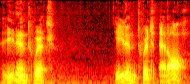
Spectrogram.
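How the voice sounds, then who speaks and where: A man's voice: deep voice, sing-song, slow pace, slightly rough. A man casually telling a personal story, hesitant, with fillers and restarts.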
